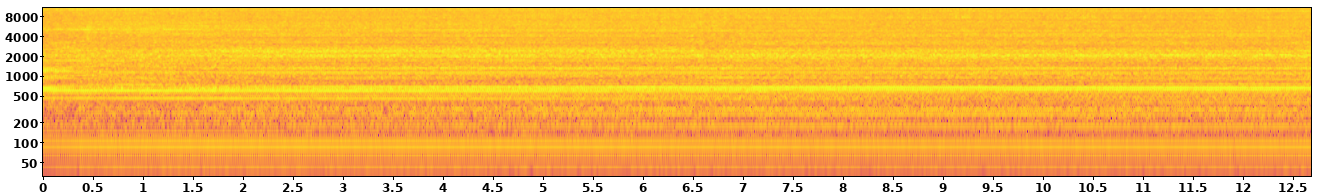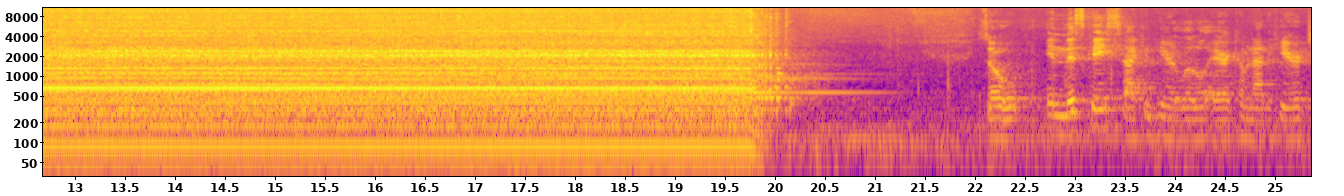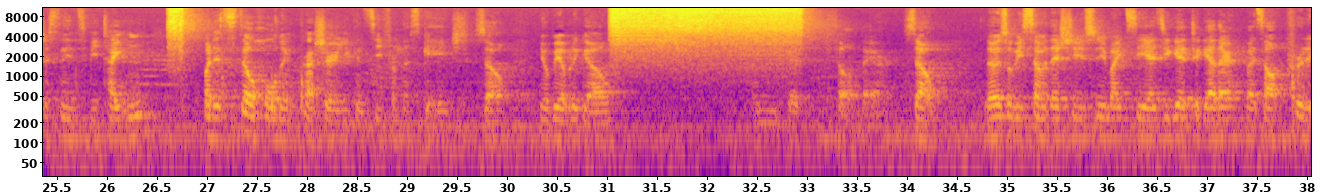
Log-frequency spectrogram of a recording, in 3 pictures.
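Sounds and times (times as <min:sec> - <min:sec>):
electric air compressor running: 0:00.0 - 0:21.8, 0:26.6 - 0:27.0, 0:31.0 - 0:33.1.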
